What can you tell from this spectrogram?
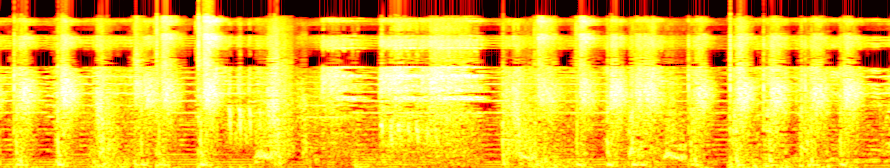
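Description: Cartoon fight sound effects: a rapid, irregular string of whacks and hits, with a longer harsh crash of clashing weapons between about three and a half and five seconds in.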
